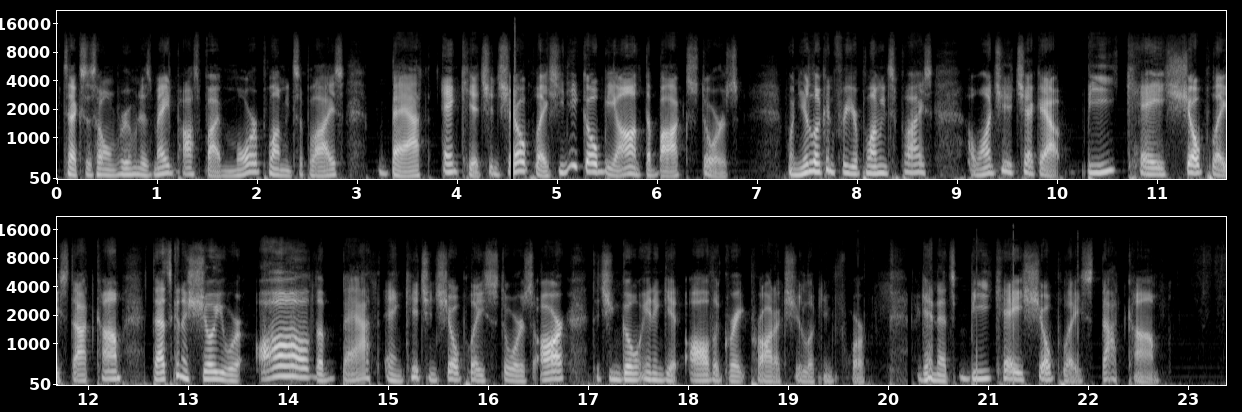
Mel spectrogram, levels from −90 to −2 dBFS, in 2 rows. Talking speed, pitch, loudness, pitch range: 170 wpm, 160 Hz, -25 LUFS, 135-190 Hz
